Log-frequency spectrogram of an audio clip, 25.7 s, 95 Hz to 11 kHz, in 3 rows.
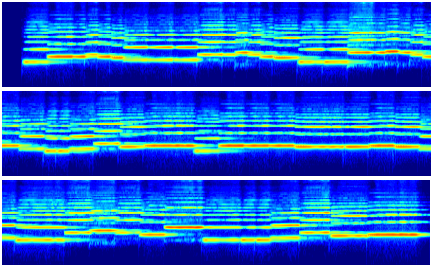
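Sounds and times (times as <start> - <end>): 
flute playing a Christmas carol: 0.4 - 25.7.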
